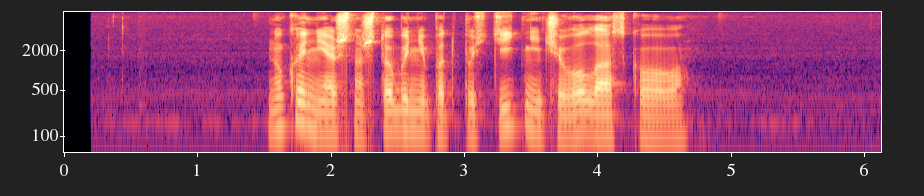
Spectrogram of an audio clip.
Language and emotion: Russian, neutral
